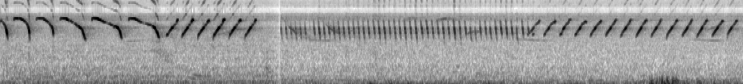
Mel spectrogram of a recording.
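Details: Canary song used to stimulate other canaries: rapid trills of high descending whistled notes, then a sustained buzzy rattle, then fast repeated chips resuming; bright and continuous over a faint low background hum.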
